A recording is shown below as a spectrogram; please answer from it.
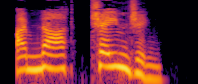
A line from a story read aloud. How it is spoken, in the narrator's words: I shouted it, an unexpected rage rising inside of me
